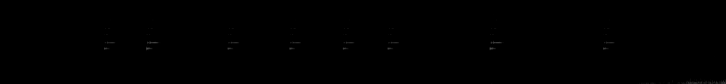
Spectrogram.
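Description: Short electronic chimes sound as game dialogue advances.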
